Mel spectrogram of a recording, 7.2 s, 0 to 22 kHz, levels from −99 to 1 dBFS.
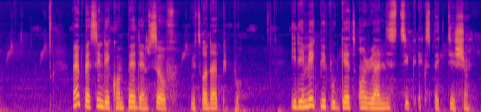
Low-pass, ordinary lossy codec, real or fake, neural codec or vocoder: none; none; fake; vocoder, 48 kHz, 128 mel bands, Vocos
